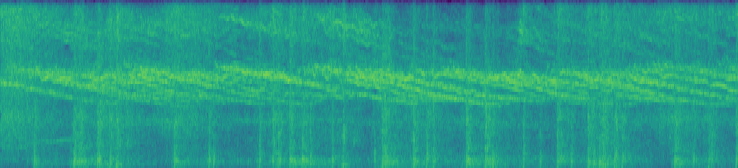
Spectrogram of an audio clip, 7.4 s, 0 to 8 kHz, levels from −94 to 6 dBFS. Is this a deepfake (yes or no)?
no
